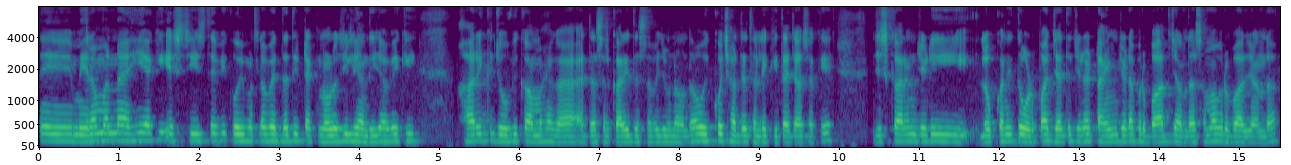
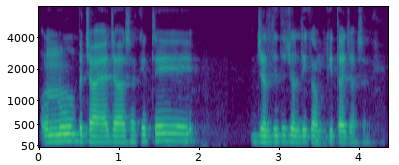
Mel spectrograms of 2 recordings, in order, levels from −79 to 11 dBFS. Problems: none marked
